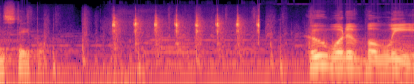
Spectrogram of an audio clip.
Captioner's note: clock ticking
